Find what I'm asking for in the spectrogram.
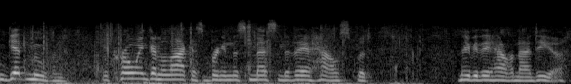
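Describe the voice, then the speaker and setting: A woman's voice: mid-range voice, moderate pace, close to an everyday voice. A woman playing a tough woman sheriff on the run, with a blunt frontier drawl and barked orders. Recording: slightly dull, faintly noisy recording.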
